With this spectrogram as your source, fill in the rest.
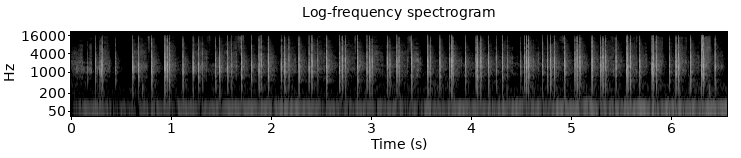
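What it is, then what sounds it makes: Book. A paper book is tapped with plastic finger picks in a quick, uneven run of sharp, dry clicks. The taps are bright, centred around 1.5 kHz, and stop instantly with no ring. A faint steady low hum sits underneath.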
